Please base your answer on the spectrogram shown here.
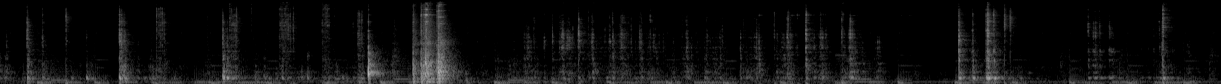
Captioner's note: tools clunking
